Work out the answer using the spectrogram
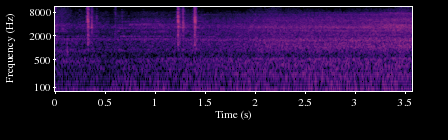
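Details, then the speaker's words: Mercedes A170 heater blower motor after service with brass bearings lubricated and genuine resistor/control replaced; steady even low whir with no squeal, rattle or grinding, normal blower fan running. "Qui after service the motor put a little bit of the dw40 make the brass bearings inside the bearing more smoother and more healthier"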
